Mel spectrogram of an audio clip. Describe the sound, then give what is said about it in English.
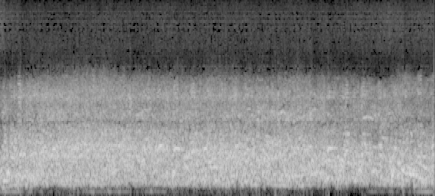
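A dense, steady babble of many voices talking at once from a crowd lined up outside a store waiting for it to open, with no single speaker standing out, holding an even, fairly loud level throughout. “they're getting ready to open the store and let the crowd in.”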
